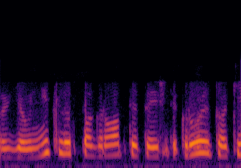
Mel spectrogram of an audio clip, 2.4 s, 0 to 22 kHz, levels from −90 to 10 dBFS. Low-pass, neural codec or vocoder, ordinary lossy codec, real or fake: 5.4 kHz; none; Opus, 64 kbps; real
